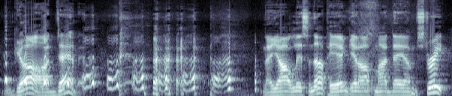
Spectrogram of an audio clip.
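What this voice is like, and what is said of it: Put-on Southern Charlestonian-style accent. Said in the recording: “that's kind of a, like a Charlestonian accent, or like a Baton Rouge”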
